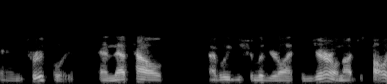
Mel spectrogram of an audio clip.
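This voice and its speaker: Speaking extremely fast, a man talks with an American accent. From Northeast Florida. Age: 20s. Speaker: political candidate. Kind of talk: interview. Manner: halting.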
